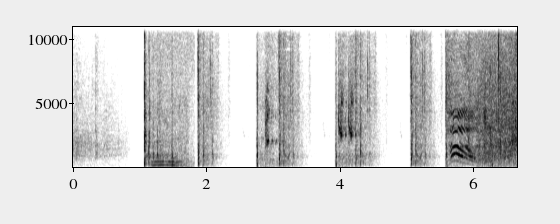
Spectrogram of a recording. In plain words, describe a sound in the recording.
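A tennis ball is struck with sharp pops back and forth.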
